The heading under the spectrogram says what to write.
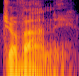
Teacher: just make the G like a J, and forget the I.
